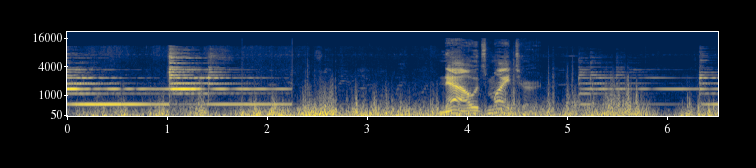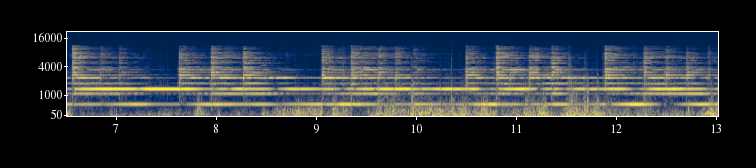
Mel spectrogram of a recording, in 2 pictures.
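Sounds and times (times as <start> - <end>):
hand bell ringing: 0.0 - 2.2, 5.1 - 13.0.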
